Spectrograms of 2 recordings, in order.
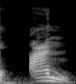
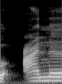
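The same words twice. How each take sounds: First: "अन" closed on a still न, no vowel after; still final n. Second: "अन" with an extra short vowel after न; wrong bounced ending. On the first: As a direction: end "अन" cleanly on the n sound. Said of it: "सुकून के साथ अदा करेंगे". ("अन" का न सुकून के साथ) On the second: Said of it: "इस तरह नहीं पढ़ेंगे". ("अन" के न को झटका देकर) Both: Shown as a demonstration.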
